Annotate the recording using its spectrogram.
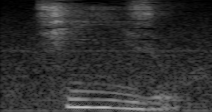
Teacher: A parte da ênfase está no ti.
